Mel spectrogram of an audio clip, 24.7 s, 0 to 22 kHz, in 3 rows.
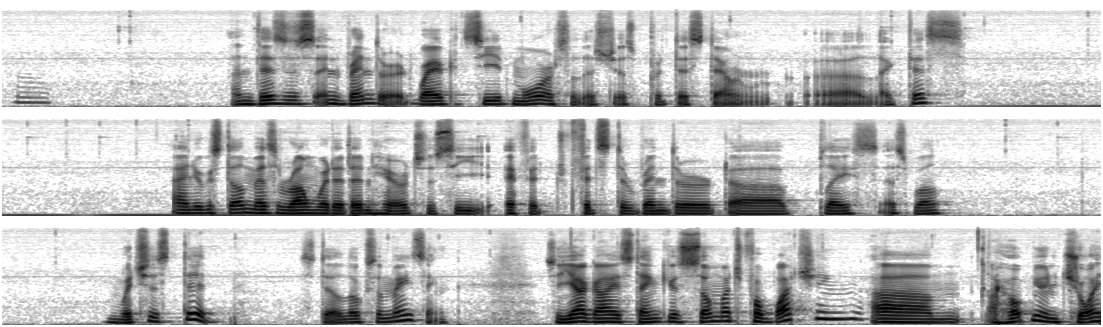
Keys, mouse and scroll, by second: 0.8-1.6 scroll up 7, 1.6-3.7 shift+middle drag, 3.7 g, 6.6-6.9 scroll down 2, 6.9-9.3 middle drag, 9.3 click, 11.6-15.9 drag, 15.9-16.8 middle drag, 16.8-17.5 scroll up 7, 17.7-19.9 shift+middle drag, 19.9-21.2 scroll down 10, 21.2-21.7 middle drag, 21.7-22.3 scroll down 2, 22.3-23.6 scroll up 3.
